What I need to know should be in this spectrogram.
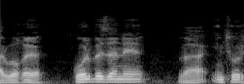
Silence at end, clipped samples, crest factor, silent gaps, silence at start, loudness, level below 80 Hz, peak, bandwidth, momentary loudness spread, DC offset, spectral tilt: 0 s; under 0.1%; 14 dB; none; 0 s; -19 LUFS; -50 dBFS; -4 dBFS; 10 kHz; 10 LU; under 0.1%; -8 dB/octave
